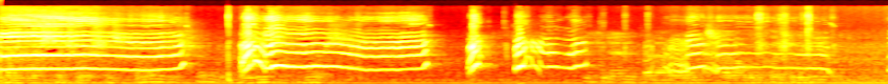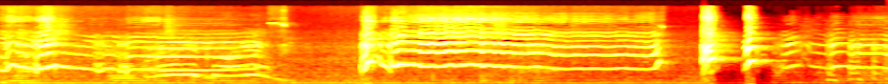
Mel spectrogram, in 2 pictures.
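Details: Pet dog indoors vocalizing as if trying to talk, producing long sustained howl-like notes with wavering pitch, broken by short yips and whimpers, with a steady low hum underneath.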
